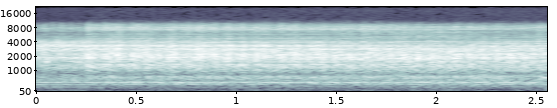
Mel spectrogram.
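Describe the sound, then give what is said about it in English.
A Browning machine gun fires in a dense, rapid, high-pitched mechanical rattle that is sustained evenly at moderate loudness for the whole clip, with no voices. “Machine gun fire? That was a Browning. Yeah, nice. From a machine gun.”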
